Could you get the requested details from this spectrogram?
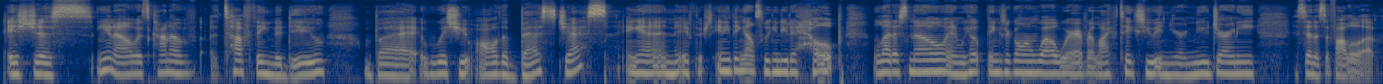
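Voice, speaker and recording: A woman's voice: fairly low pitch, steady tone, normal speed, gravelly, a little mellow. A woman co-hosting a podcast, giving advice in casual, chatty talk. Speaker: podcast co-host. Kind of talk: casual chat.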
